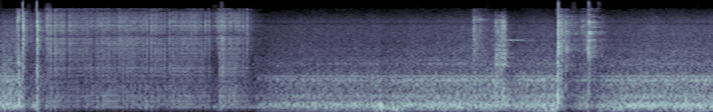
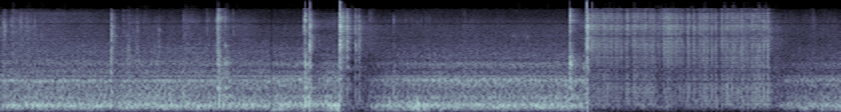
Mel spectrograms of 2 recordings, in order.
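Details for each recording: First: MIG welding Land Rover rear chassis repair: after some knocks, a steady even frying crackle without popping or sputtering, weld free of bubbles; normal MIG weld. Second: MIG welding a Land Rover rear chassis repair in a drafty spot: erratic, splattery popping and crackling instead of a smooth sizzle as the draft blows the shielding gas away. Weld spatter from lost shielding gas.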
